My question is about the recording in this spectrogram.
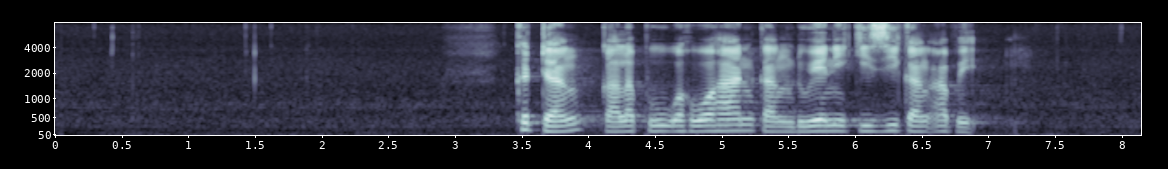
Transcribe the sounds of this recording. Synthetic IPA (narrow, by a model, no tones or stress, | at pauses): ɡ̥əɖ̥a̤ŋkaləb̥uwɔɦwɔɦankaŋndueniɡ̥izikaŋʔa̰peʔ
